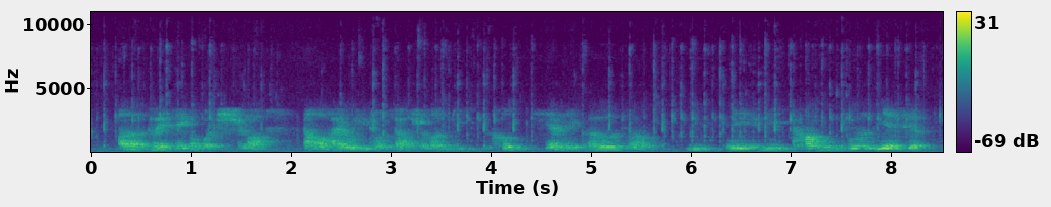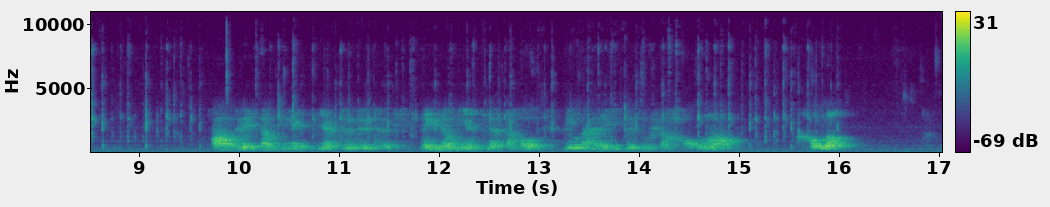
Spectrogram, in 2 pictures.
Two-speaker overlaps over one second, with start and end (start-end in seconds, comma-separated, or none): none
